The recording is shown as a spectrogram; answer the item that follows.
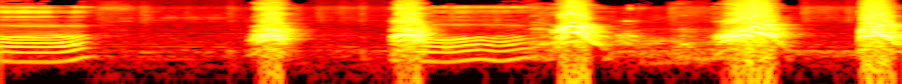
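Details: Carolina, a pet dog, making "her noise" when hungry: a short harmonic whine opens, then loud broadband yaps come about once a second, one followed by a wavering whine, with soft human voices between.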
